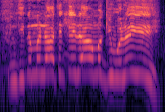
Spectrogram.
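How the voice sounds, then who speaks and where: A man's voice: very high-pitched, fairly even intonation, racing, bright, forceful tone, full character voice. A man playing a manipulative, womanizing young boyfriend in a melodramatic radio drama, whining, defensive and accusatory. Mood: pleading.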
